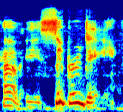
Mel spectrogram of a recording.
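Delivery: cheery sign-off. Acted. Outro sign-off.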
